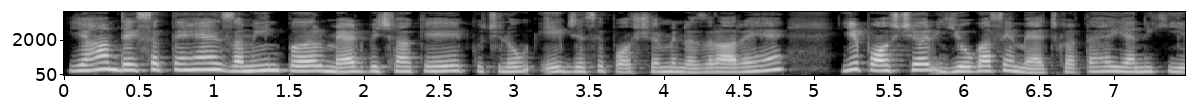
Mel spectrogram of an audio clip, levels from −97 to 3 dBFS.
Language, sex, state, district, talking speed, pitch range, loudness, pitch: Hindi, female, Uttar Pradesh, Etah, 240 wpm, 200-260 Hz, -20 LUFS, 220 Hz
